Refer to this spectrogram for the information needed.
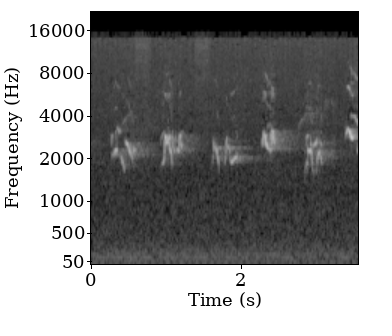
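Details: Early morning spring birdsong with snow still lying about; high chirped phrases, each a quick upward-flicking note, repeat about twice a second over a faint low hum.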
